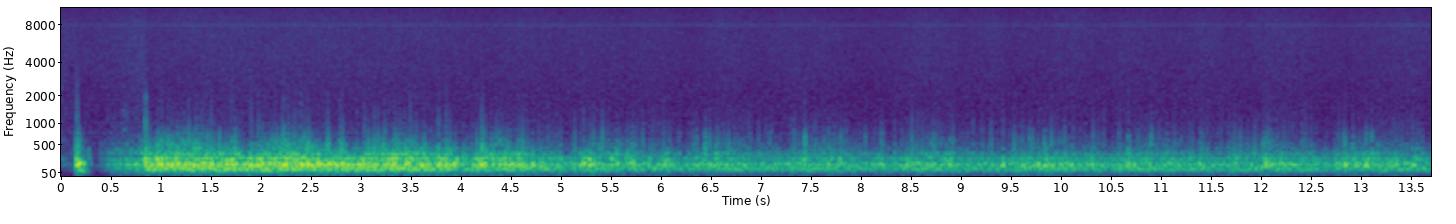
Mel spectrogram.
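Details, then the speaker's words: Venous hum heard over the neck: continuous low humming roar without pauses, a continuous murmur abolished by pressing the root of the neck with one finger. "سبب تاني للcontinuous murmurs هو الفينوس هام اللي بتتسمع على الرقبة. هنسمع مثال."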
